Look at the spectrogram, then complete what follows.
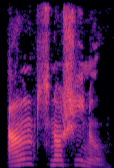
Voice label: "Almznoshinoo", Beelzebub pronounciations; Fourth Way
